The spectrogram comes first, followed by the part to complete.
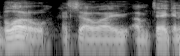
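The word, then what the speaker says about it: Pleau: say oh Paul blow although it's called p-l-e-a-u it's he pronounced it below I don't care I won't argue whatever Viva says I this is what the guy I thought it was blue but he said blow and so I I'm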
